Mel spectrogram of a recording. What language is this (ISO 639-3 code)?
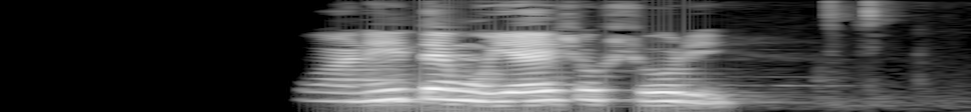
var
